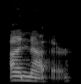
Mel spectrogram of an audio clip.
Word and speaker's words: another: Another is a trap word because it has two schwa sounds, each spelled with a different letter. The first one is at the beginning of the word and spelled with an A, like we had just learned, and the second schwa sound is spelled with an O. Those two different spellings for the schwa sound make this word one that we can identify as a trap.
